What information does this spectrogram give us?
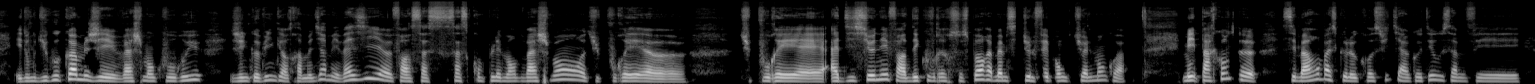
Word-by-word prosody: et 140 - -3
donc, 155 +1 -4
du 170 +3 -4
coup, 210 - -1
comme 235 -1 +7
j'ai 170 -4 +3
vachement 155 +3 0
couru, 180 +7 -3 0.3
j'ai 150 +2 -1
une 160 - -3
copine 175 +5 -2
qui 190 - -6
est - - +2
en - - -2
train 150 +1 -4
de - - -3
me 150 - -2
dire: 235 +10 -3
«Mais 175 -5 -4
vas-y, 220 - 0
heu, 185 - +3
enfin 155 -2 0
ça 155 +1 +1
ça 170 +4 0
se - - 0
complémente 160 -2 -4
vachement, 205 +7 +2
heu, - - -2
tu 150 - -9
pourrais, 155 +1 0
heu 125 -2 0 0.5
tu - - -3
pourrais 155 -4 +4
additionner, 170 +9 +3
enfin 175 -9 +3
découvrir 170 +1 -3
ce 160 - -5
sport 220 +7 +3
et - - +3
même 175 -1 +2
si 165 - -2
tu 185 - -1
le 180 - -1
fais 175 - -2
ponctuellement 170 +3 -4
quoi». - - -5 0.6
Mais 185 +2 +5
par 180 -2 +1
contre, 265 +2 -3
heu, 170 -4 +3 0.3
c'est 180 - -1
marrant 175 +8 +3
parce 225 -3 0
que - - -4
le 160 -3 0
CrossFit, 170 +6 -7
il 220 - -15
y - - -1
a - - +1
un - - -5
côté 165 +6 -5
où 210 - -6
ça 175 -2 -4
me 155 - -10
fait 145 -2 -5
165 Hz, 255 wpm, -23 LUFS, 155-190 Hz, 0.6 s, comme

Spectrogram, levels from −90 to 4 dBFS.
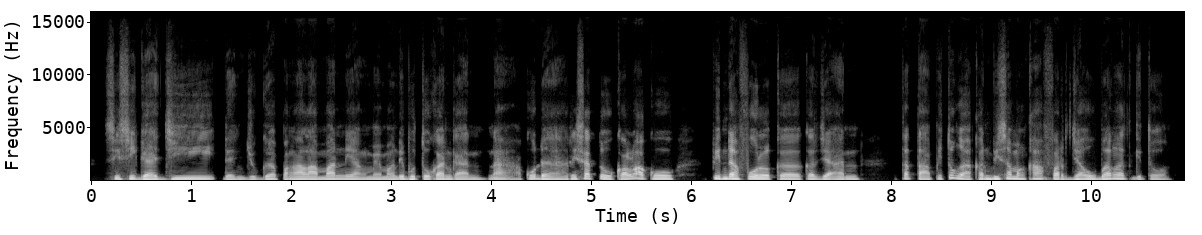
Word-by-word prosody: sisi 145 -1 -2
gaji 135 +5 +2
dan 115 -3 -4
juga 110 +4 -2
pengalaman 125 +2 +1
yang 115 -3 -1
memang 115 +2 -2
dibutuhkan 125 +2 +2
kan. 105 -1 -3
Nah, 90 -2 -4
aku 160 +8 -1
udah 120 -6 0
riset 185 +4 0
tuh, 155 -4 +1
kalau 140 +5 +1
aku 155 -3 +1 0.4
pindah 185 -2 +6
full 165 -1 +4
ke 140 -3 0
kerjaan 125 -1 -1 0.4
tetap 110 +4 -3
itu 195 +11 -3
nggak 180 - +1
akan 150 -2 +1
bisa 160 +5 +2
meng-cover 150 - 0
jauh 130 +2 0
banget 160 +3 +1
gitu. 100 -7 -8
130 Hz, 160 wpm, -19 LUFS, 115-150 Hz, 0.4 s, pindah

